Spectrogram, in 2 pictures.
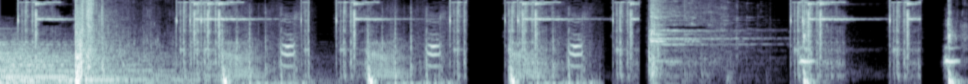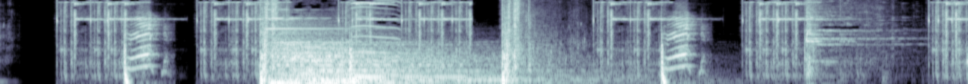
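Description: Game coins jingle and clink repeatedly.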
